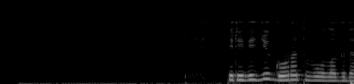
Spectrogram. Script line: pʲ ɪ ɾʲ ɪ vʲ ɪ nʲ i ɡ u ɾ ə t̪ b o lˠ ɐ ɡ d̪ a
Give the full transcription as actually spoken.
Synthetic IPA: pʲ ɪ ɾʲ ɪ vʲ ɪ dʲ i ɡ o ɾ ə t̪ v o lˠ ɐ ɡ d̪ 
